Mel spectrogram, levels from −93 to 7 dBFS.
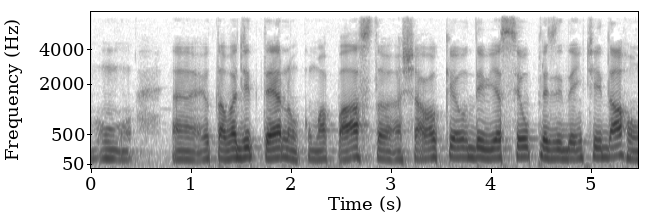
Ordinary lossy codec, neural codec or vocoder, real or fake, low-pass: none; none; real; 7.2 kHz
